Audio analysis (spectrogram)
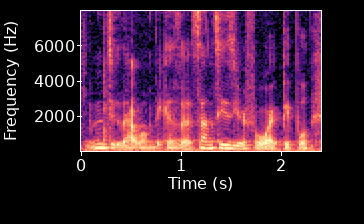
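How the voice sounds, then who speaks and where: A woman's voice: fairly low pitch, sing-song, rapid-fire, vocal fry. A woman streamer chatting casually to her viewers, rambling and often restarting her sentences. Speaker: game streamer.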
